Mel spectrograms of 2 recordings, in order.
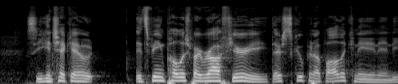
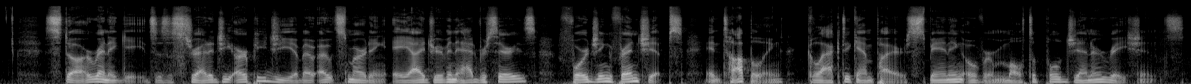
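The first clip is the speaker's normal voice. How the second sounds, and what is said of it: Movie trailer announcer voice. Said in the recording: “Got to do the trailer voice guy.”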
